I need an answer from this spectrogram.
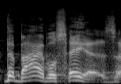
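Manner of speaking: slow Southern stretch on says; Southern preacher accent. Shown as a demonstration. Telling your flesh no, in a slow Southern accent.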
